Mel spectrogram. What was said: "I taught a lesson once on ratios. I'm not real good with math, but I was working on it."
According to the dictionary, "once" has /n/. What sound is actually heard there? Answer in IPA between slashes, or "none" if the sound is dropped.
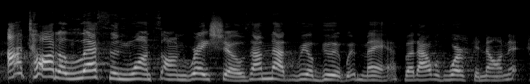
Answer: /n/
